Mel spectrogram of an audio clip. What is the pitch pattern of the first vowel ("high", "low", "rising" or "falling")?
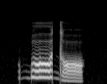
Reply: high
